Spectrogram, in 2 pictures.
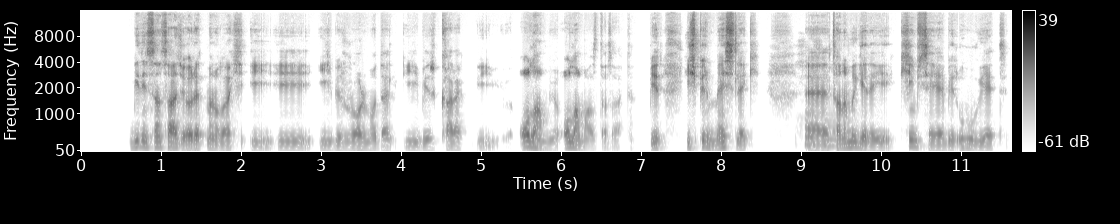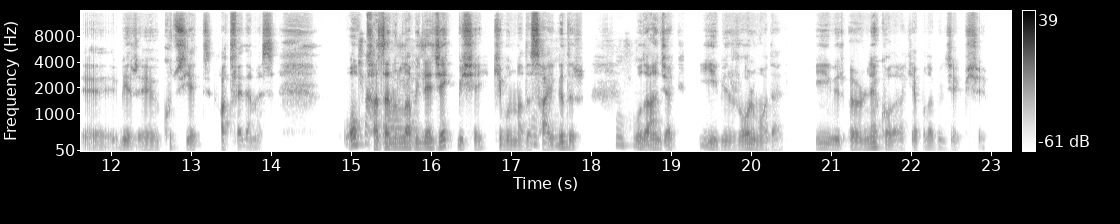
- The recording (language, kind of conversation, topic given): Turkish, podcast, Hayatını en çok etkileyen öğretmenini anlatır mısın?
- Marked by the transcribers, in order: none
